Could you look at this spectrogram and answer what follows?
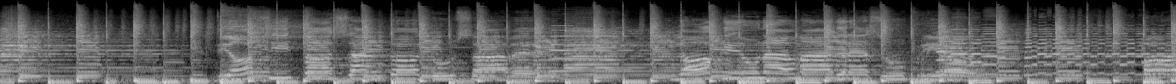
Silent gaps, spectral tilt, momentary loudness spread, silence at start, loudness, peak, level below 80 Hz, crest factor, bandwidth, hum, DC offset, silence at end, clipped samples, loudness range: none; -3.5 dB/octave; 5 LU; 0 s; -16 LUFS; 0 dBFS; -28 dBFS; 16 dB; over 20 kHz; none; under 0.1%; 0 s; under 0.1%; 1 LU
